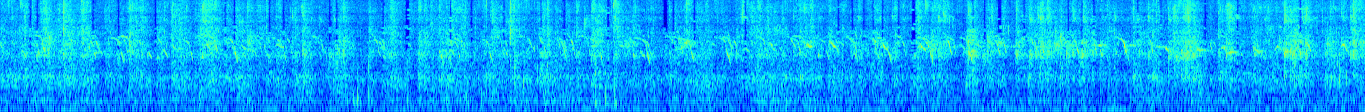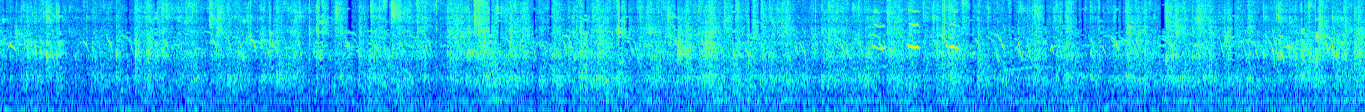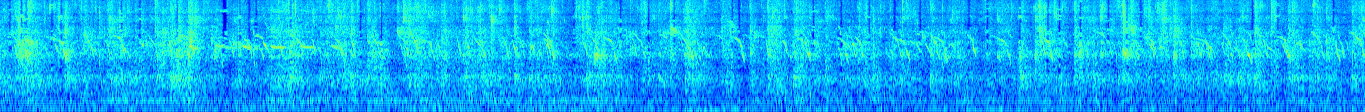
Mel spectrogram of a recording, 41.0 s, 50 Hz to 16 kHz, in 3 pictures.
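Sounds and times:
ducklings pecking at grain: 0.0 - 40.9
ducklings peeping: 0.0 - 40.9.

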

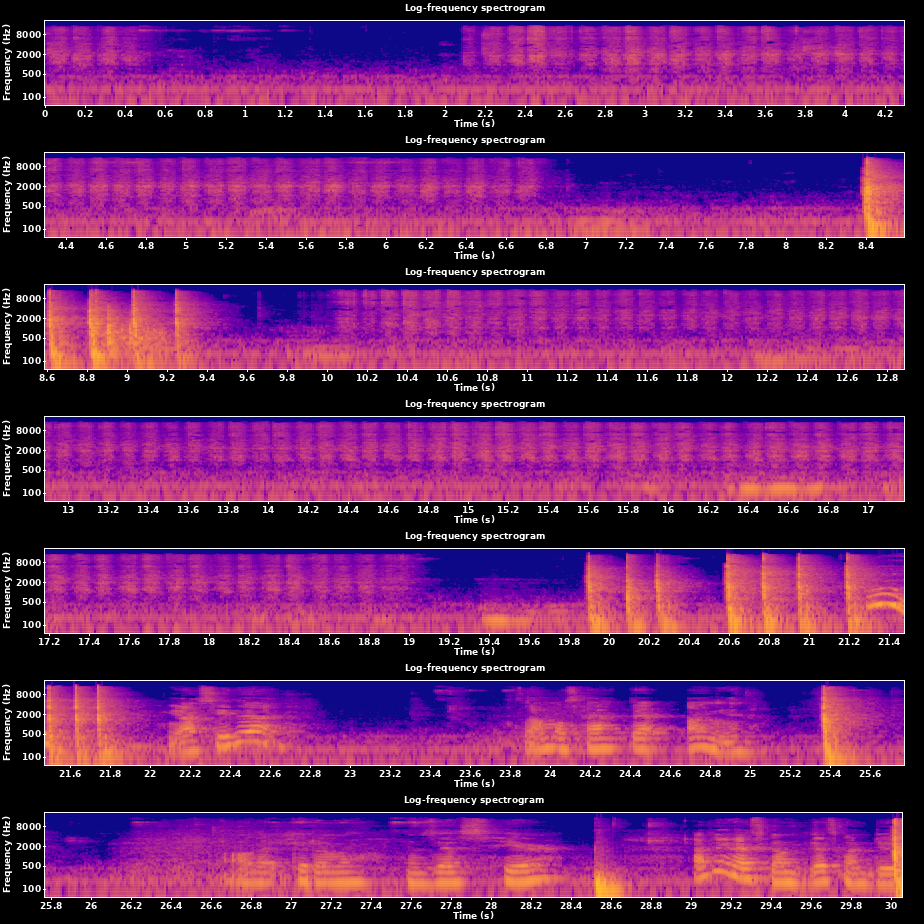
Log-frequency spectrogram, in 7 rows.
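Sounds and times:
onion rasping on grater: 2.2 - 6.8, 10.0 - 19.0.

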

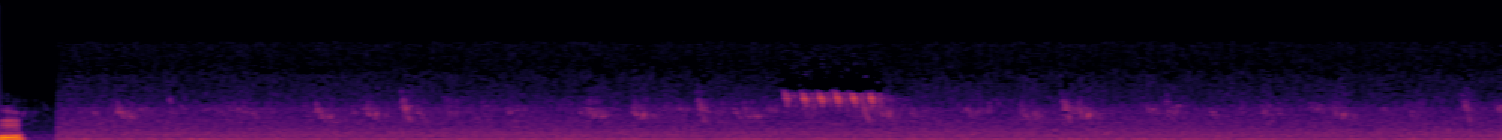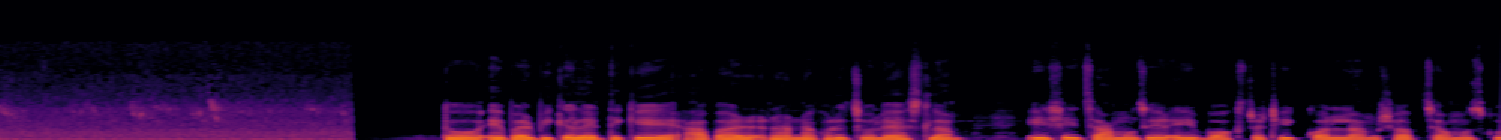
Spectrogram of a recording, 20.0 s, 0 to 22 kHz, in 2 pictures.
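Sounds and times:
outdoor ambience hiss: 0.0 - 12.4
small birds chirping: 0.2 - 12.4.

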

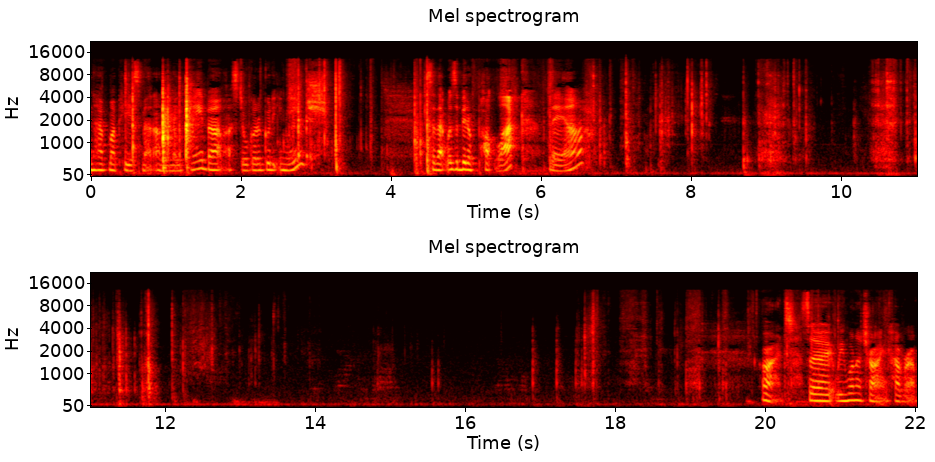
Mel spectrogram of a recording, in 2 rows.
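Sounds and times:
cardstock rustling and scraping: 10.2 - 13.6, 17.4 - 19.8.

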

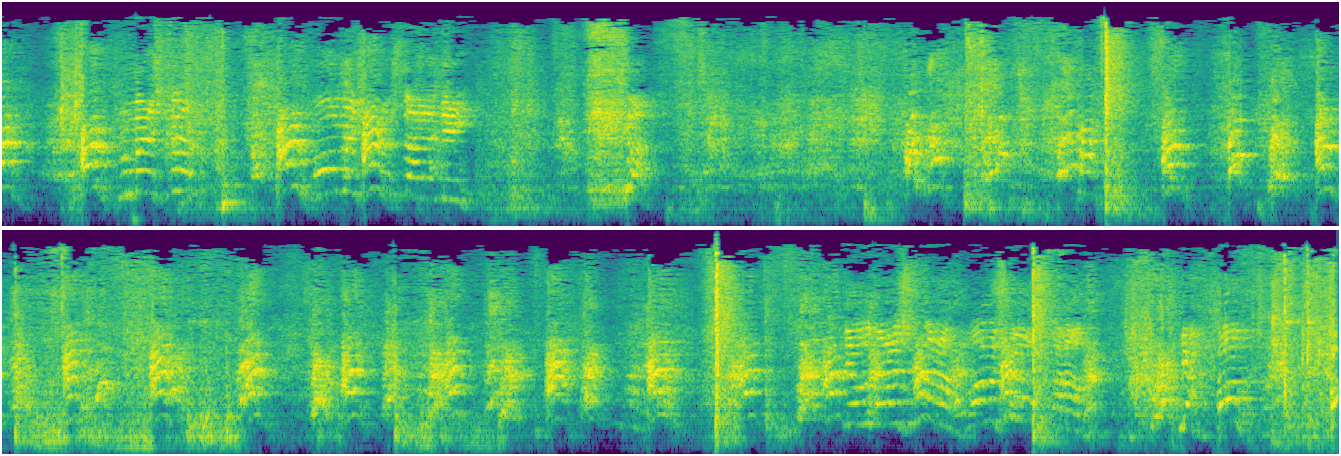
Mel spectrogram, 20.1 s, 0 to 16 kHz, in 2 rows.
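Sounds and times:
dog barking: 0.0 - 1.0, 1.9 - 3.1, 6.7 - 19.1.

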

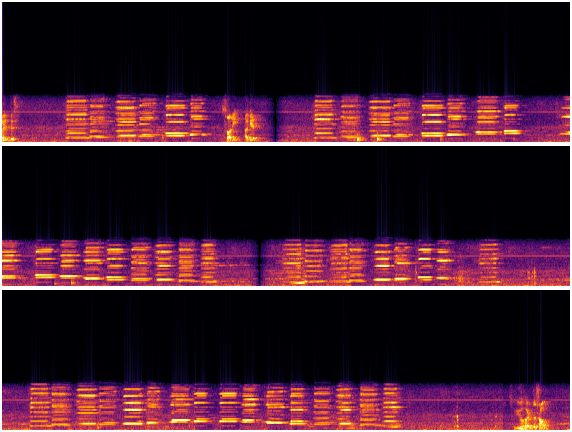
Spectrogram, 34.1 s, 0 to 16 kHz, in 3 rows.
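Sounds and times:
harmonica single notes: 1.2 - 4.3, 6.2 - 21.4, 23.2 - 30.9.

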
